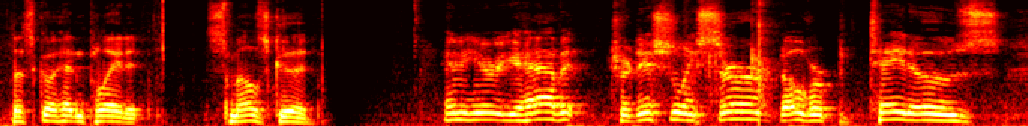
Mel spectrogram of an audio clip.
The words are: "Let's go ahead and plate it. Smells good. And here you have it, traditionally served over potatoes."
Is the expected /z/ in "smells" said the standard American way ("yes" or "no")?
yes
